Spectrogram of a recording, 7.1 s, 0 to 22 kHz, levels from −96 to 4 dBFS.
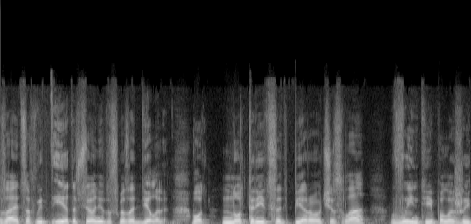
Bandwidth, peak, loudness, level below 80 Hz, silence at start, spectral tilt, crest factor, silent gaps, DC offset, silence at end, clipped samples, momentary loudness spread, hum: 14.5 kHz; -4 dBFS; -19 LUFS; -60 dBFS; 0 s; -6 dB/octave; 14 dB; none; under 0.1%; 0 s; under 0.1%; 7 LU; none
